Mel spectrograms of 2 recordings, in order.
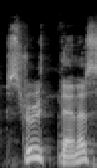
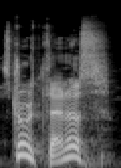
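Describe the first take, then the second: First: It is said in the speaker's normal voice. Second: It is said in a put-on character voice. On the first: "I'm not doing voices" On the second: "I got to do a Dingo voice"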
